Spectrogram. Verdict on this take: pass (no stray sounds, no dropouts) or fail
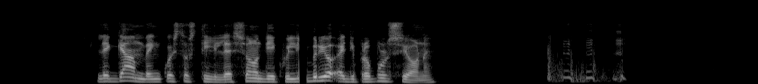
fail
